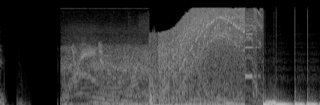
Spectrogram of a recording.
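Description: About a second of silence, then a dense swirl of sound effects with a whoosh that climbs steadily in pitch, under a counted "three, two". A little after five seconds, electronic music with a heavy bass beat and sharp clicks comes in.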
